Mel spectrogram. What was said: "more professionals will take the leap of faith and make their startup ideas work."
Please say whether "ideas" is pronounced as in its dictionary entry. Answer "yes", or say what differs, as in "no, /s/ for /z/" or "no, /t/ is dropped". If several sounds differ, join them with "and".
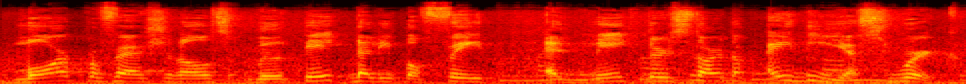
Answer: no, /s/ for /z/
